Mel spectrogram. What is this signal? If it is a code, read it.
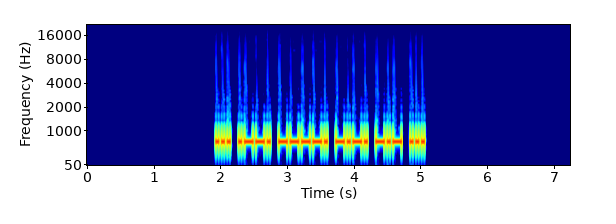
Morse code, heard as a keyed tone, about 28 wpm, 700 Hz. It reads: SP9CKS
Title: DXCC-100 Call Signs - 6 Characters - 28wpm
